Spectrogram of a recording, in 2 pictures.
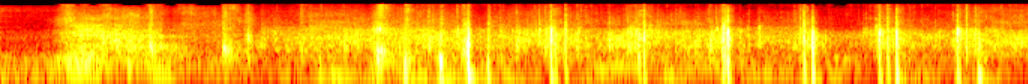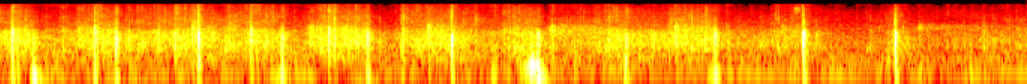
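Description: Audience applause: many sharp, irregular claps from a modest group, fairly steady for several seconds, with a few louder individual claps standing out over the patter.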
